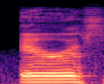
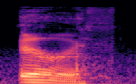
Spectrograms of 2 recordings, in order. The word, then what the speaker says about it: Aerith: of Final Fantasy 7 the original us for the version Eris is pronounced Aerith I'm sorry it's an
